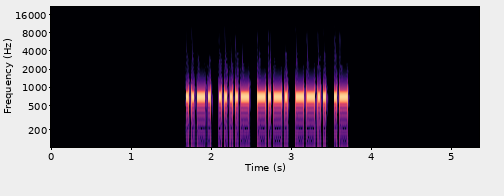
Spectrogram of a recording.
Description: Morse code, heard as a keyed tone, about 35 wpm, 700 Hz. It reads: F4CZA
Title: DXCC-100 Call Signs - 5 Characters - 35wpm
